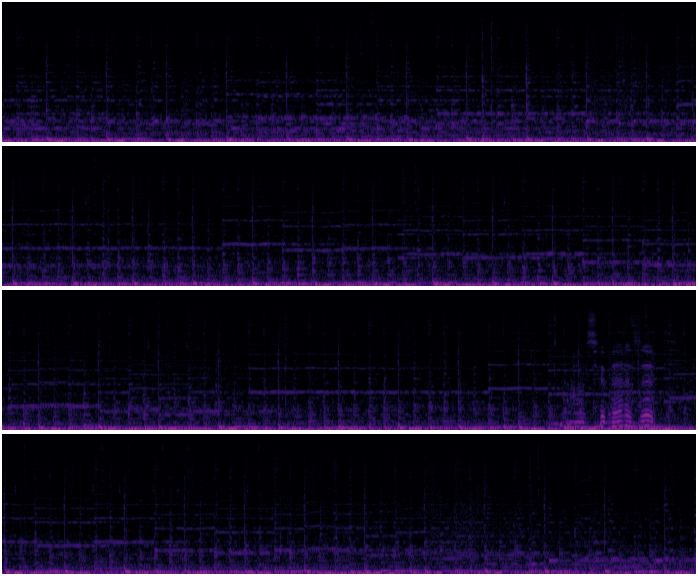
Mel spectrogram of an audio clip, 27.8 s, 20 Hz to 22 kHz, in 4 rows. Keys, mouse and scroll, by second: 4.8 KP_0, 5.1 shift+f, 7.8 shift+right click, 8.4 g, 12.0 right click, 12.4 e, 15.3 right click, 16.1 f, 16.7 KP_0, 17.1 Tab, 19.1 KP_0, 19.5 shift+f, 20.4 Tab, 20.7 3, 20.9 right click, 21.7 shift+right click, 22.0 shift+right click, 22.3 shift+right click, 22.6-24.1 shift+right drag, 24.1 g.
